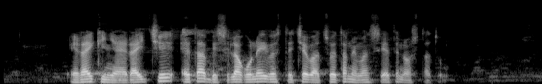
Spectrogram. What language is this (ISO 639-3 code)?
eus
